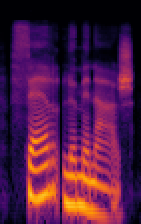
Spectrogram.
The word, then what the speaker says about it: faire le ménage: To do the housework is faire le ménage.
